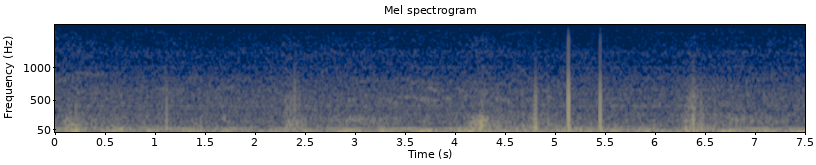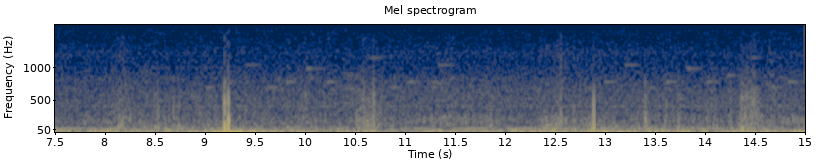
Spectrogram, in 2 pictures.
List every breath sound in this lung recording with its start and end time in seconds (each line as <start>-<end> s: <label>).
2.16-2.65 s: inhalation
3.98-4.46 s: inhalation
6.18-6.66 s: inhalation
10.40-10.89 s: inhalation
14.29-14.77 s: inhalation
